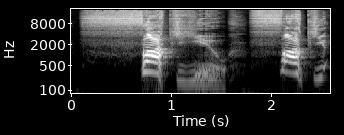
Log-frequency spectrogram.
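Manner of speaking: loud retold yell at the characters; yelling curses. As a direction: shout it like you're back in the moment, enraged. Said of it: "I remember smiling and going".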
